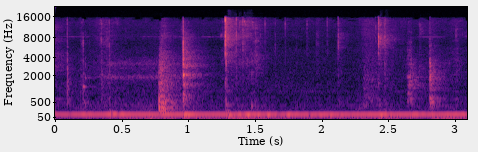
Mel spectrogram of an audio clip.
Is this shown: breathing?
no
